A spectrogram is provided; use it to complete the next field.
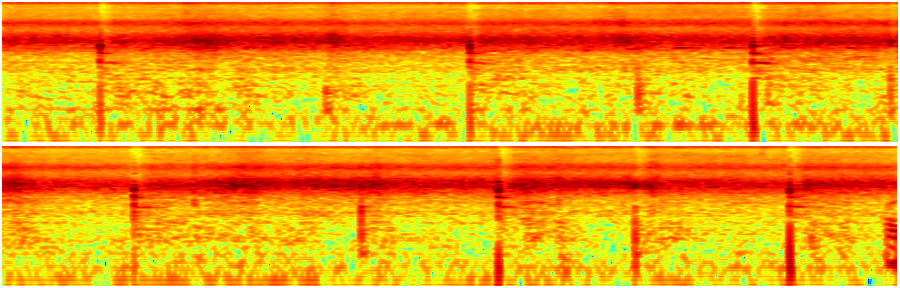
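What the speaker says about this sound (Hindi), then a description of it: "अच्छी तरह इसको मिक्स करना है मसाले में और फ्राई करना है।" Chopped capsicum frying in masala in a pan, a steady loud sizzle with regular spoon scrapes and clinks as it is stirred, close up and without talking.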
